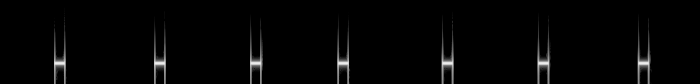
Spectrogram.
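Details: Steady electronic cardiac monitor beeps, one per heartbeat, at about 60 a minute in a quiet room; cardiac monitor heart rate beeps.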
